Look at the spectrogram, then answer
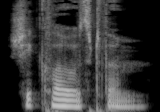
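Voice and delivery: ordinary delivery, nothing marked

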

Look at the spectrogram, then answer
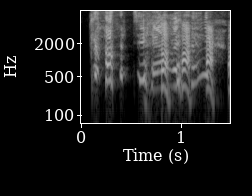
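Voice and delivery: cracking up mid-curse; host breaking into laughter at the fumble; laughing. Real, not acted.

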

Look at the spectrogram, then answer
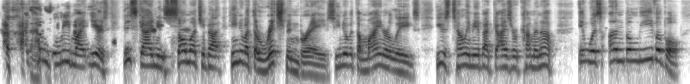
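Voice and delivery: rising to a high, amazed peak. Real, not acted. Host telling the audience about [name]'s baseball knowledge, rising amazement.

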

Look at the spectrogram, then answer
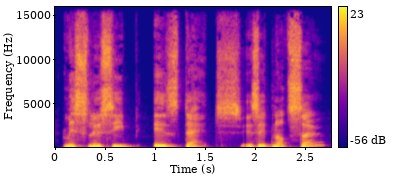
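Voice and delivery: with an effort. A narrator's reading. Doctor asking about Miss Lucy's death, with an effort. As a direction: make yourself say it, carefully. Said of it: "evidently with an effort".

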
